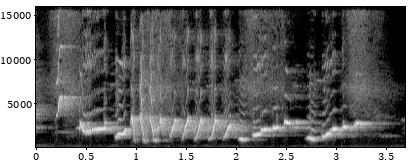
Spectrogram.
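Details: Loud, continuous song of a Borneo white-rumped shama, used as daily tutoring for silent shamas: a fast string of repeated clipped notes about five per second, then rising and falling whistled phrases fading out.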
